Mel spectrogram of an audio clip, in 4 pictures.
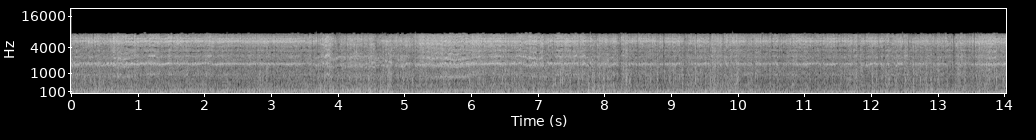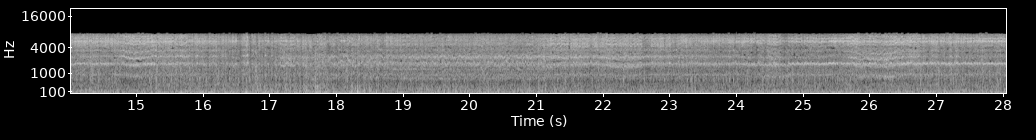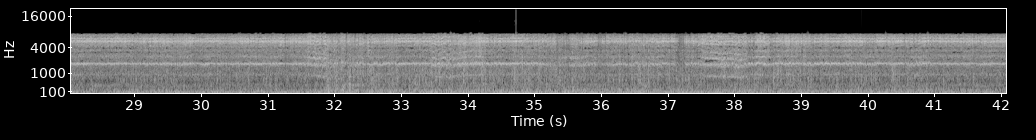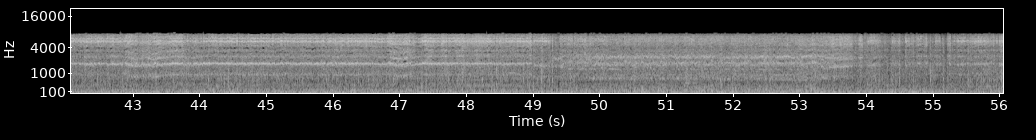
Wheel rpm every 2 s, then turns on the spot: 220, 230, 220, 230, 230, 230, 230, 230, 220, 210, 210, 230, 230, 230, 230, 230, 230, 230, 230, 230, 240, 220, 230, 230, 220, 200, 200, 230.
none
